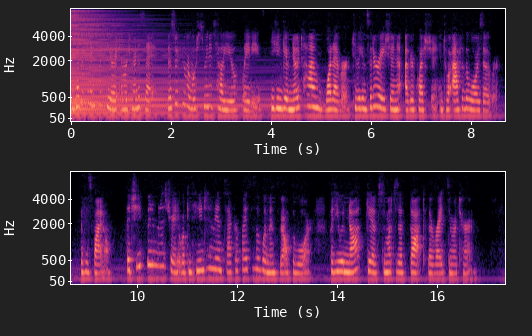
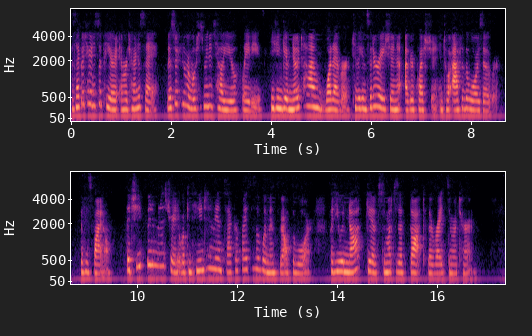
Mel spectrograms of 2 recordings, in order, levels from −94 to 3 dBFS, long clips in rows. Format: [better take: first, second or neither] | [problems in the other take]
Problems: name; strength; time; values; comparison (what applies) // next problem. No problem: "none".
second | background sound (Keyboard (musical)); 12 dB below the speech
